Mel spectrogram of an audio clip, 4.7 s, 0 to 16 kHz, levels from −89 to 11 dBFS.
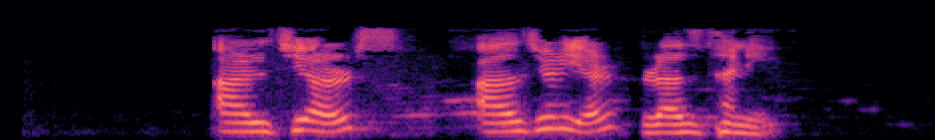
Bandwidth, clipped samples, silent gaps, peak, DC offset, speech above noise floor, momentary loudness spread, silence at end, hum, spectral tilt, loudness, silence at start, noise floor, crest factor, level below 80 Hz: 7.8 kHz; under 0.1%; none; 0 dBFS; under 0.1%; 62 dB; 14 LU; 0.8 s; none; -3 dB/octave; -16 LUFS; 1.05 s; -78 dBFS; 18 dB; -62 dBFS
